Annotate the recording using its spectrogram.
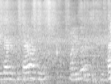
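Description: Faint, quiet speech: a woman's voice in a small room, with no other clear sound.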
